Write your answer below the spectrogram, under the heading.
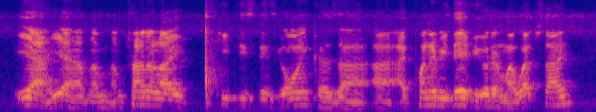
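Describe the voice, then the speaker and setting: Over noticeable background noise, a man with a Spanish accent talks fairly quickly at a medium pitch with ordinary pitch variation. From Panama. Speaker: comedian. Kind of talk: casual chat. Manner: halting, many fillers and repeated words.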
